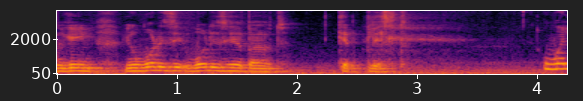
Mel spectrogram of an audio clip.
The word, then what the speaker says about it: Get Blissed: I've got to be careful with how I pronounce oh yes, Saf, it's with a B. Get Blissed.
